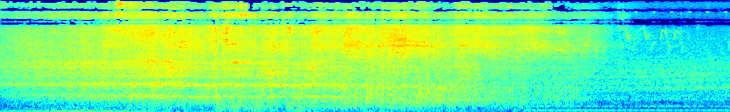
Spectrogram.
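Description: Canadian Pacific freight train passing close by, its locomotive and then tank cars rumbling and clattering over the rails. The sound fades after about seven seconds and gives way to a quieter steady low hum.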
